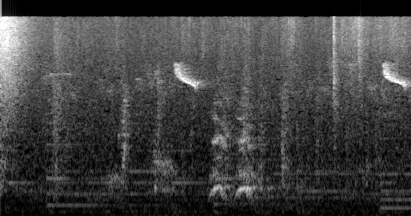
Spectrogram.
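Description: A cow munches on hay.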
